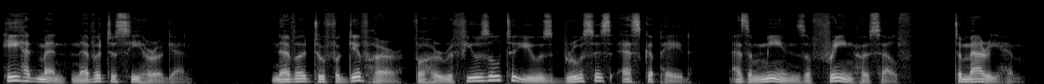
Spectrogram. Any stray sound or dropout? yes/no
no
